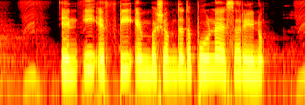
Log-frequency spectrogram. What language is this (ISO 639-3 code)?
kan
